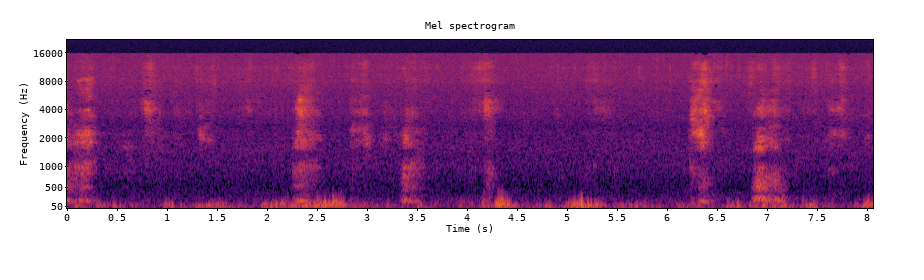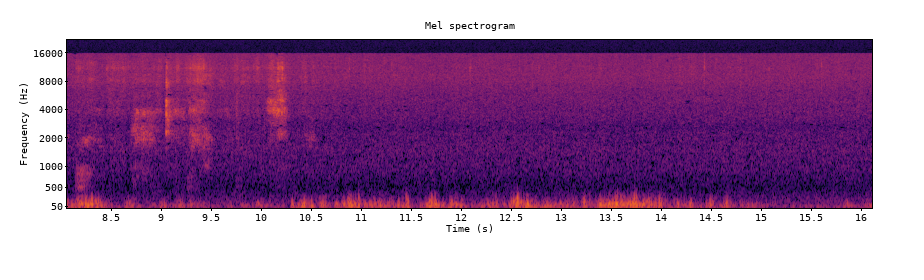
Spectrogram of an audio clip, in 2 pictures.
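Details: Young Dobermann chewing on a bone, uneven low growls and snuffling grunts repeating through the recording, interspersed with scraping and handling noises.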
